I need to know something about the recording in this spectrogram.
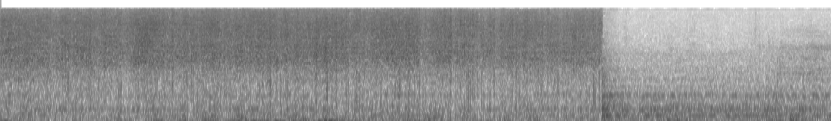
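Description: Frying pan of chopped garlic, tomatoes and hot pepper in olive oil sizzling while flaming over a gas burner: a steady loud hiss that cuts off suddenly about three seconds in, leaving quiet kitchen room tone.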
